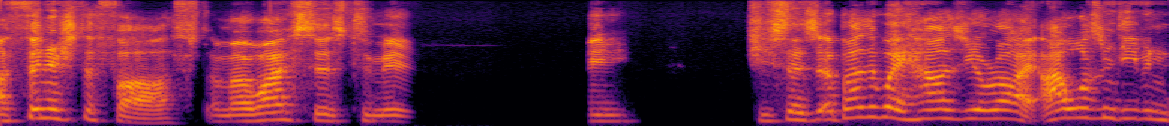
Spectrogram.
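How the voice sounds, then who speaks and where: Lively intonation marks this man's speech, which sits at a high pitch. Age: 60s. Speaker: water revitalisation advocate. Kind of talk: personal testimony in interview. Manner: halting, repeats words.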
